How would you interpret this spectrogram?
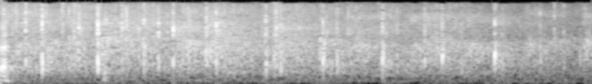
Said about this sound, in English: You can clap. We're allowed.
